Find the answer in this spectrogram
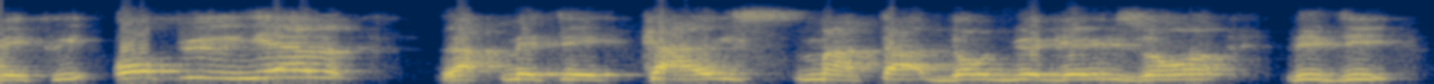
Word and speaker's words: charismata: matamoton en en grec Nous va ça mata c h a r i s m a t a i moton i a m o t o n g prononcé charismata il a mon c'est les dons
